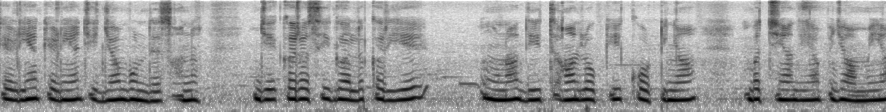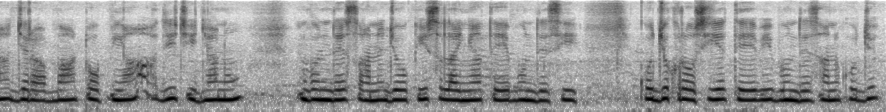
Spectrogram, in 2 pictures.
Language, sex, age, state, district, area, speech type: Punjabi, female, 30-45, Punjab, Pathankot, rural, spontaneous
